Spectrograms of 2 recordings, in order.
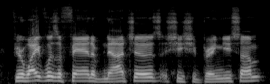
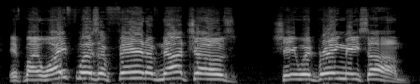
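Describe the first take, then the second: First: It is said at normal volume. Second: It is said loudly.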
